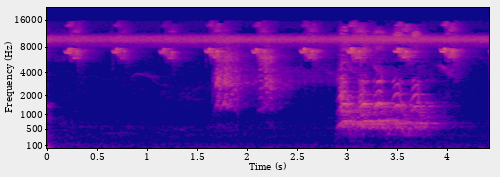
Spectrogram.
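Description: Birds calling: a short raspy call near the middle and a longer, louder call in the last second, over a faint high-pitched insect trill that pulses about four times a second.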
